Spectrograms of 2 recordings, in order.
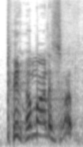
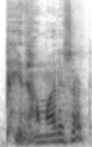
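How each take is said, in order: First: High-pitched, incredulous repeat; indignant echo. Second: Challenging echo. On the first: Father challenging the objector's complaint, high indignant echo. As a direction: throw the words back much higher, outraged. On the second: Father challenging the objector's complaint, pointed questioning echo. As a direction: echo it at ordinary pitch, ending on a rise. Throws back the objector's own words. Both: Acted.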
